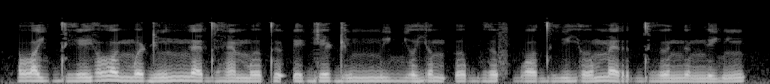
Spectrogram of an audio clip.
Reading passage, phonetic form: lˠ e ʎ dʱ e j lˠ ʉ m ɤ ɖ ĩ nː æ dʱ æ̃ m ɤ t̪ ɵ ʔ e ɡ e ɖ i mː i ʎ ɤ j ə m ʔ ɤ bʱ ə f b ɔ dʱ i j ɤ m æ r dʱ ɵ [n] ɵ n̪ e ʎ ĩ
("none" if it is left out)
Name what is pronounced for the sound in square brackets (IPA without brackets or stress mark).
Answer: n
